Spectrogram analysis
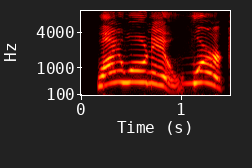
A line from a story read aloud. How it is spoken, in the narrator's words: shouted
